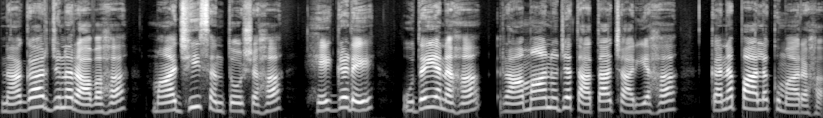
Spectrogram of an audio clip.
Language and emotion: Sanskrit, neutral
